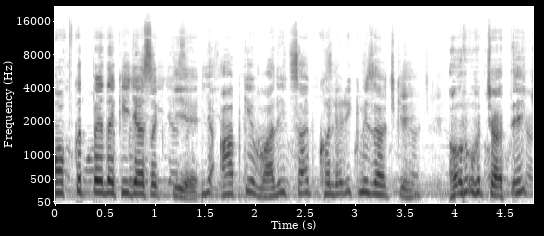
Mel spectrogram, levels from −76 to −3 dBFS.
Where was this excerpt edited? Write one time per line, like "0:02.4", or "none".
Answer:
0:01.5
